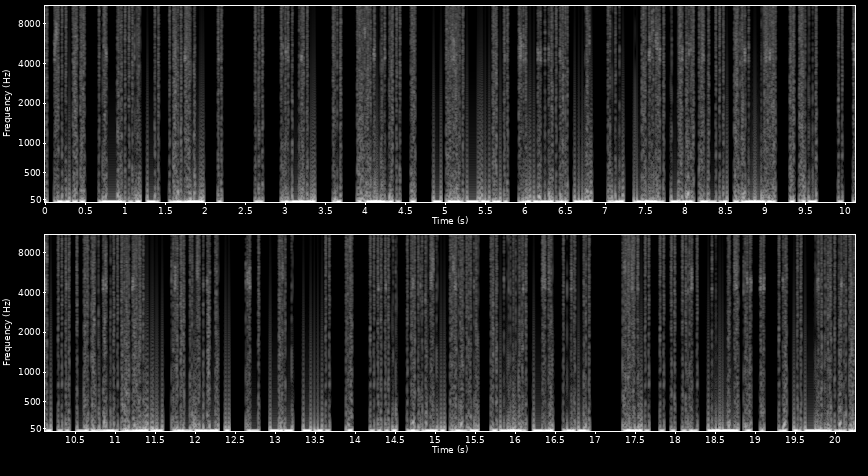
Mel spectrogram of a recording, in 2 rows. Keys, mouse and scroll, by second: 3.3 right click, 3.7-6.0 middle drag, 8.1 right click, 8.6-13.6 middle drag, 13.2 KP_3, 15.9 g, 18.3-20.2 drag, 19.5 g.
